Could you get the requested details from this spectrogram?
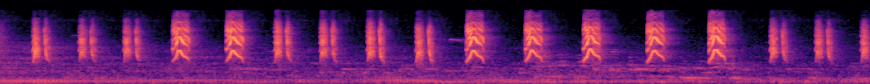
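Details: Long-tailed shrike kept in a cage, singing a chattering series of harsh, scratchy double notes and buzzy falling phrases, about two per second, fairly loud over faint low hum.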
